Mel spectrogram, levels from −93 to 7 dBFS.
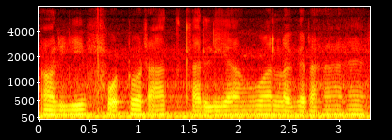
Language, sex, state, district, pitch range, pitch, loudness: Hindi, male, Arunachal Pradesh, Lower Dibang Valley, 115-125 Hz, 120 Hz, -17 LUFS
